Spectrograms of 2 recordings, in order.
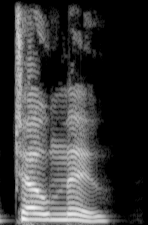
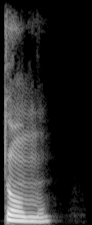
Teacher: The issue with the vowel in tome is that it's actually 2 vowels. You start at O, but then you go to U, om. Portuguese stays put. We say tomo.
